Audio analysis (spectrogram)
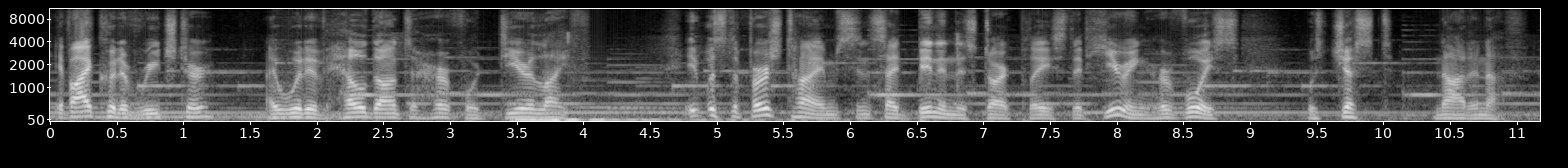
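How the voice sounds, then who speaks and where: An actor playing an earnest, anguished young man locked in a dark cell, speaking haltingly and emotionally in an audio drama. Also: medium pitch, reverberant, close to an everyday voice. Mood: wistful narrating. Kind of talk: audio drama acting and first-person narration. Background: music.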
